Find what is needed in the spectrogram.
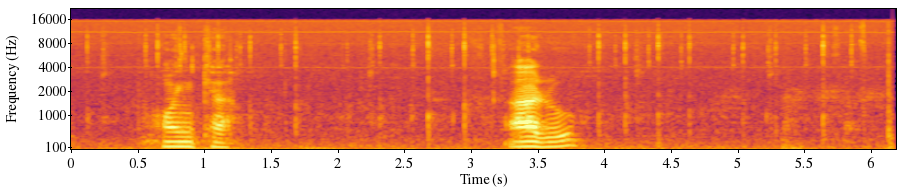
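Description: Light, irregular clicking and tapping of a pen stylus on a writing tablet as words are handwritten. A man's voice says a short word about a second in, and makes a louder brief vocal sound a couple of seconds later.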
